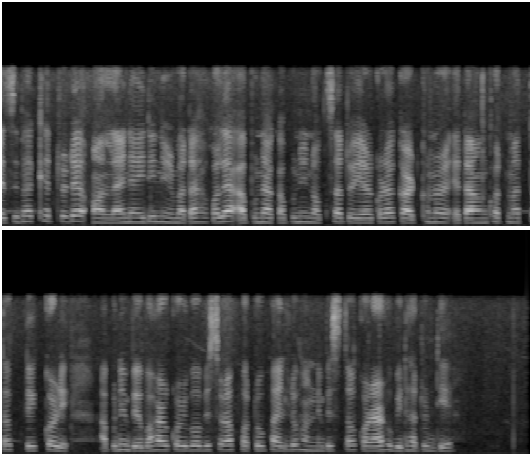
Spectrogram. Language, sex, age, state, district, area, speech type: Assamese, female, 18-30, Assam, Dhemaji, rural, read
